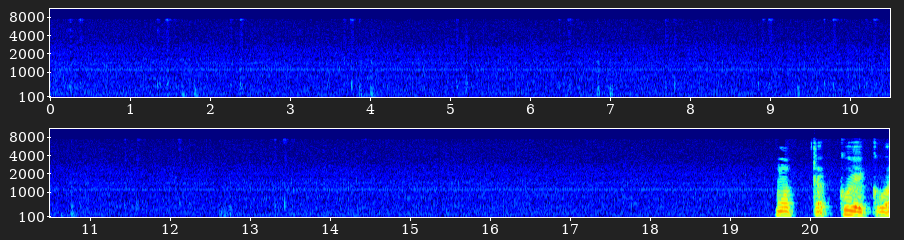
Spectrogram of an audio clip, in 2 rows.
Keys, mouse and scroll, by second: 1.2 click, 1.5 g, 3.6 click, 3.7 g, 6.2 click, 6.8 g, 8.8 click, 9.0 g, 10.1 click, 10.6 g, 12.0 click, 12.5 g, 13.6-14.3 scroll down 2, 14.3 middle click.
